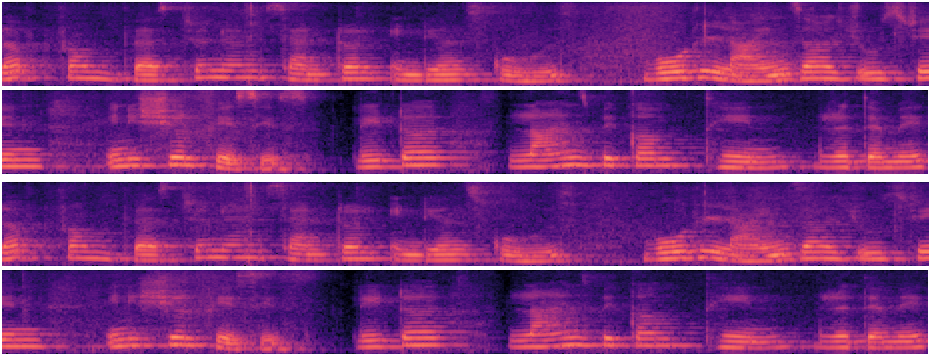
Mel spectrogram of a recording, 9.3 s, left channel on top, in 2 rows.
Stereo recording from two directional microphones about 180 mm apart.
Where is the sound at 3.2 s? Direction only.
20° left (ahead or behind).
